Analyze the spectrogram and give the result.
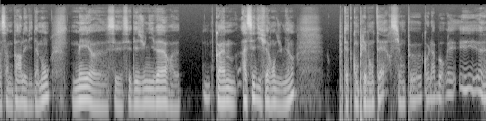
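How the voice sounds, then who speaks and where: A man's voice: lowish voice, dark tone, dry recording, clean studio sound. A man who sings in a band, talking casually to his viewers, hesitant with many fillers and restarts, wry and self-mocking. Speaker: singer in a band. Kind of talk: casual talk answering viewer questions.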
